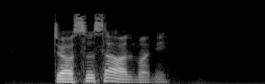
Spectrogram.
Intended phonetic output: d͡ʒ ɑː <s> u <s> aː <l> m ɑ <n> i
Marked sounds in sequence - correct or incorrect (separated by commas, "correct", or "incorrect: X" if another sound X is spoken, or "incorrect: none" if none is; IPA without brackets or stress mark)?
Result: correct, correct, correct, correct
